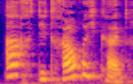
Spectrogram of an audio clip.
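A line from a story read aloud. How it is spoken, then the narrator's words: Delighted warm greeting. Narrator (German): rief die kleine Frau erfreut aus, als würde sie eine alte Bekannte begrüßen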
